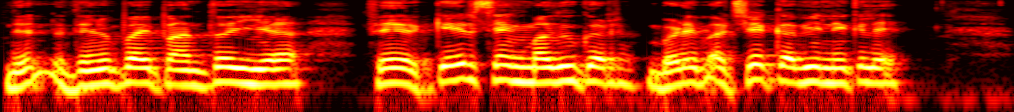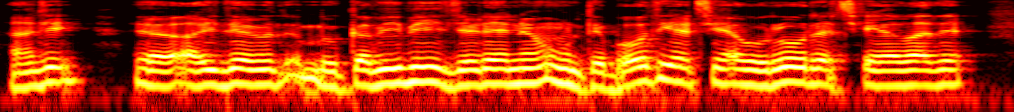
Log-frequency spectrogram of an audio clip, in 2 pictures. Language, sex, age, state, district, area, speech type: Dogri, male, 60+, Jammu and Kashmir, Jammu, urban, spontaneous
